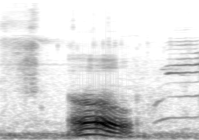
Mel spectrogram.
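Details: A newly arrived guest cat lets out a single loud, drawn-out meow lasting about half a second, rising then falling in pitch. A faint human voice starts just after it.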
